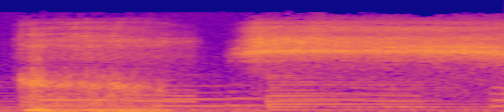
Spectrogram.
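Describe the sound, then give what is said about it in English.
Two long, loud snores, each a rasping breath with a wheezy, whistling edge, separated by a brief pause. Clear, with no voices. “This one always snores.”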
